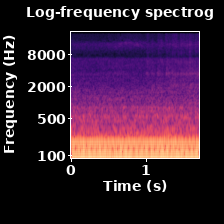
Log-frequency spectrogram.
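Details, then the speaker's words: Pickup with MAP sensor and EGR codes that normally idled rough at start-up, just started after reconnecting the MAP sensor to the correct port: low, even engine rumble with no stumbles or hunting; a normal idle. "for right now it just started up it's fine"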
